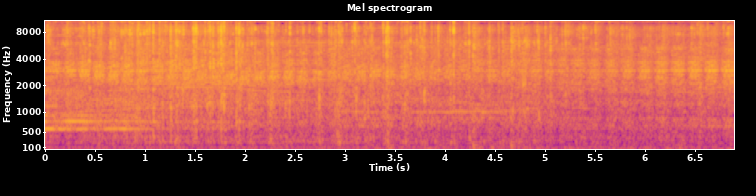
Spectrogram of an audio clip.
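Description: Lionel Ready-to-Play Hogwarts Express battery toy train running on plastic track: a small motor whirring with a rapid clatter of lightweight plastic wheels on the rails. The tail of its whistle sound stops about a second in.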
